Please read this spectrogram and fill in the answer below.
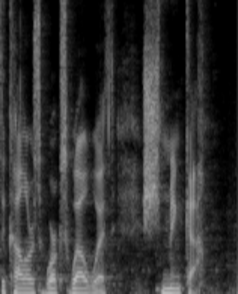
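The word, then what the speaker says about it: Schmincke: Works well with schminka. I've heard that pronounced schminky.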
